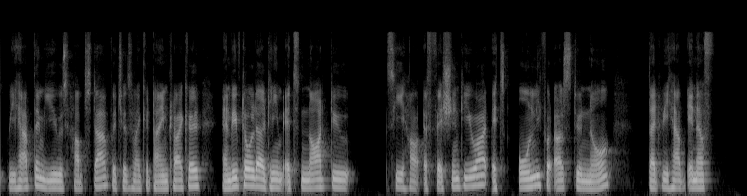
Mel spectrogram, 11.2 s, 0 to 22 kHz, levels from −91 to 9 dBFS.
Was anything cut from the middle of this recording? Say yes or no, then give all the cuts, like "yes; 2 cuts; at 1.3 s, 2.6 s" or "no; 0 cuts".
yes; 1 cut; at 10.2 s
